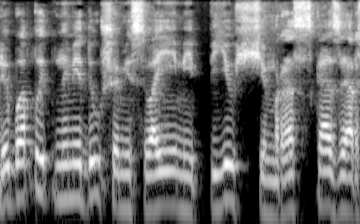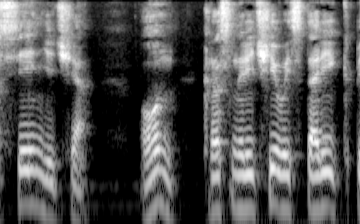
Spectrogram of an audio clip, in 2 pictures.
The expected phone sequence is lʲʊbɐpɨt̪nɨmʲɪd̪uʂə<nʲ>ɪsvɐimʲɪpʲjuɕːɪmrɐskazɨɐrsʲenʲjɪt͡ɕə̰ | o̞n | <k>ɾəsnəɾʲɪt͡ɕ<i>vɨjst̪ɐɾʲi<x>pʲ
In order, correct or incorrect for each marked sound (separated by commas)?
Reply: incorrect, correct, correct, incorrect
